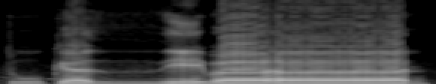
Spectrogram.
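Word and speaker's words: تُكَذِّبَانِ: Fabi ayyi ala'i rabbikuma tukadziban. Kemudian kuma mad tabi'i, tukadzi. Hati-hati di dalam hafal huruf zal, jangan sampai kita membacanya dengan bacaan huruf zai.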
